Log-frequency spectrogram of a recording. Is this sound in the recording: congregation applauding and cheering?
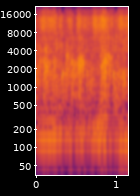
yes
